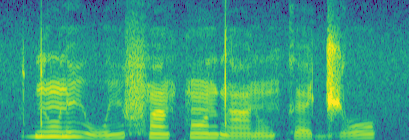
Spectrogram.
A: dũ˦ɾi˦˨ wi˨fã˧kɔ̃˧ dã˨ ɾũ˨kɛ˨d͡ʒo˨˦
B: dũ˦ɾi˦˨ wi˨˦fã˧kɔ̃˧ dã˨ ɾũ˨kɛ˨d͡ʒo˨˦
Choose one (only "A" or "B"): B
